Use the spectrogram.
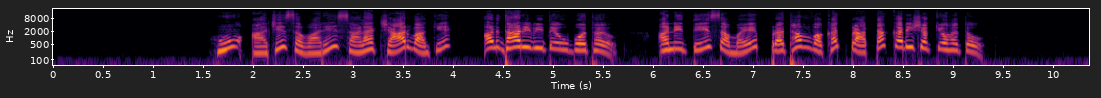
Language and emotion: Gujarati, surprised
